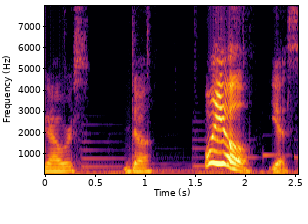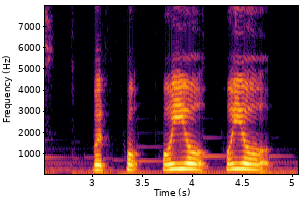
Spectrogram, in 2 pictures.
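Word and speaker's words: Poyo: But pollo, like, it's spelled, the Kirby way is spelled with a Y. P-O-Y-O. The chicken way is 2 L's. But it's pronounced as a Y, so, you know, whatever.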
